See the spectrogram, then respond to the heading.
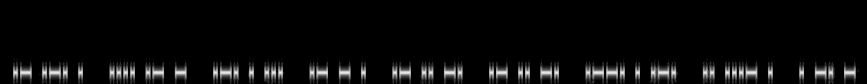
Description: Morse code, heard as a keyed tone, about 34 wpm, 550 Hz. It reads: ARE HAT RES ATE AIN AIN PER IVE ENT
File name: 3-grams 35 30 WPM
